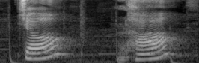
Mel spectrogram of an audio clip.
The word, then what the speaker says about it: चढ़ाई: शब्द गलत है, इसलिए ढ के नीचे हम क्या लगाएंगे बच्चों? बिंदी लगाएंगे। तो इसका सही उच्चारण होगा चढ़ाई, चढ़ाई, चढ़ाई।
